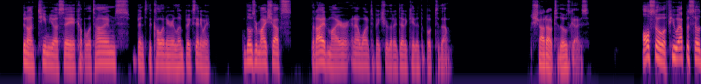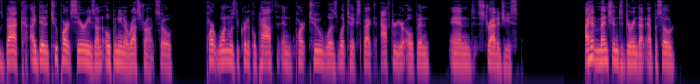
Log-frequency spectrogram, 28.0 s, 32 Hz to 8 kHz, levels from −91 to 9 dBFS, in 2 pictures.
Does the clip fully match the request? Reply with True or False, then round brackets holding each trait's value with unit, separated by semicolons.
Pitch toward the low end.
True (120 Hz)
